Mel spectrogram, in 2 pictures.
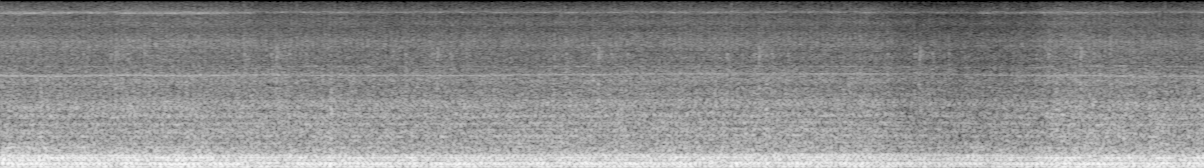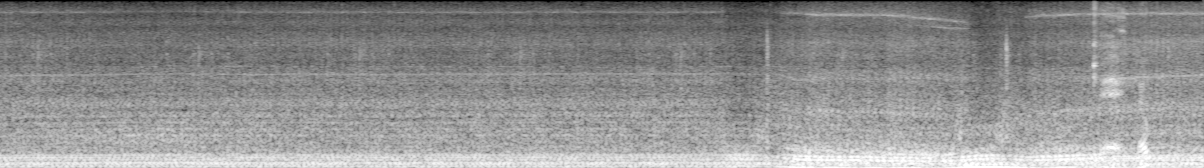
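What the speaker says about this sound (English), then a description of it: "the tractor doesn't want to turn since the plow is in the ground" A tractor pulling a plow idles and labors at a steady low drone, close and continuous. The engine note shifts and grows louder near the end.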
